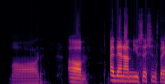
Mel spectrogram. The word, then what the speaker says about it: Maud: Doctor, you said it wrong. It's Maud. Maud.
